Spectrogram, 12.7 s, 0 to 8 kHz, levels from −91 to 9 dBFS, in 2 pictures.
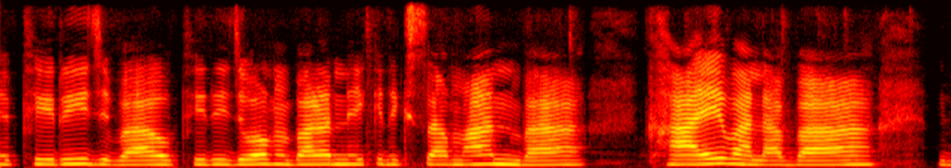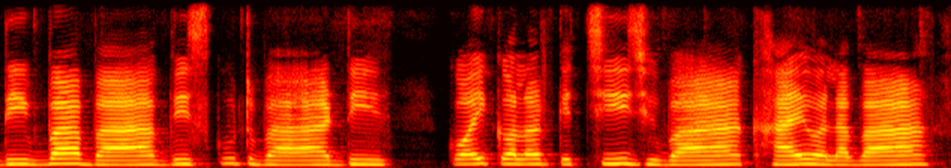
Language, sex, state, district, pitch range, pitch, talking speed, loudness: Bhojpuri, female, Uttar Pradesh, Gorakhpur, 200-220 Hz, 210 Hz, 130 wpm, -20 LUFS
